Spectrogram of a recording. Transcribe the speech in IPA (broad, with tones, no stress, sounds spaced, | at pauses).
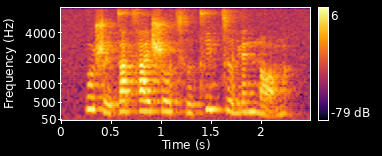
u˥ ʂ ɻ̩˨˩ t̪ ä˥˩ t̪ʰ a˥ ɪ̯ ʂ o˥˩ ʊ̯ t͡sʰ ɹ̩˧˥ t̪ʰ i˥ n t͡s ɹ̩˥˩ l ɥ ɛ˥ n n̪ ɑ̰˨˩˦ ŋ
